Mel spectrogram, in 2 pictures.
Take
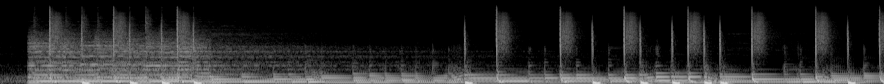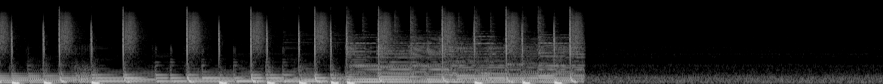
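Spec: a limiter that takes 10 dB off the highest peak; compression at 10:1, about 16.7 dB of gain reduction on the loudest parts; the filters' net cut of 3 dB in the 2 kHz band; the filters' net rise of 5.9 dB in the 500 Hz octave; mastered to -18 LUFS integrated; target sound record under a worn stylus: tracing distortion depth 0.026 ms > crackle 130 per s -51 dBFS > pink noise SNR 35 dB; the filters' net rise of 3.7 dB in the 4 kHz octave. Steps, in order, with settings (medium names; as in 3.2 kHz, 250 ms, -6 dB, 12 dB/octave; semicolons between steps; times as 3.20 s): peaking EQ 500 Hz +8 dB; peaking EQ 2 kHz -6 dB; peaking EQ 4 kHz +6.5 dB; compression 10:1, threshold -30 dBFS; peak limiter -25.5 dBFS; tracing distortion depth 0.026 ms; crackle 130 per s -51 dBFS; pink noise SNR 35 dB; trim +18 dB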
